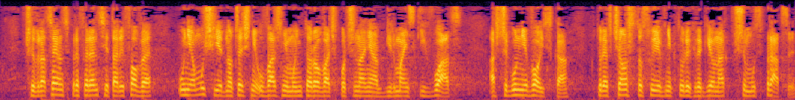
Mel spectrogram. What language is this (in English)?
Polish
